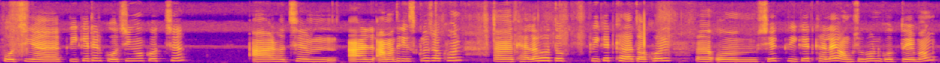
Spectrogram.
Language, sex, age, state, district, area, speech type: Bengali, female, 18-30, West Bengal, Uttar Dinajpur, urban, spontaneous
